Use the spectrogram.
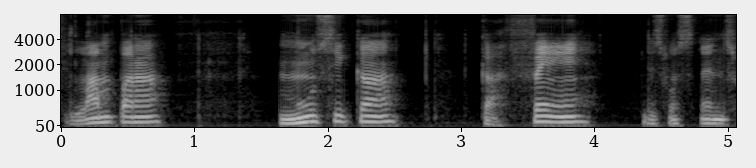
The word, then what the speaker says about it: lámpara: Lámpara, the same here, ends with an A. So you would think the stress is on pa, but not here. We have that accent right there. That's where the stress is.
